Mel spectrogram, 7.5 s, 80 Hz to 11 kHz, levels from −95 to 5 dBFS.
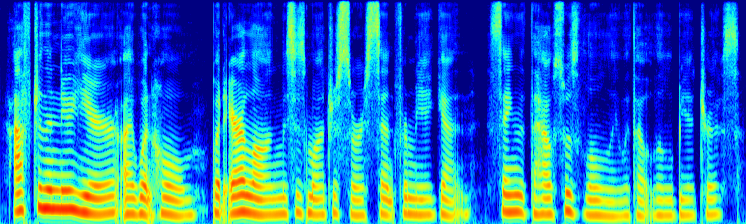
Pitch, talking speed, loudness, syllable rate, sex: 185 Hz, 200 wpm, -19 LUFS, 5.3 syllables/s, female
